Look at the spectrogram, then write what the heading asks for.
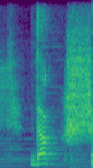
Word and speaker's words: दक्ष: भगम मित्र मदितिन दक्ष, पुनः स्मरण करेंगे दक्ष, क्ष का उच्चारण।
